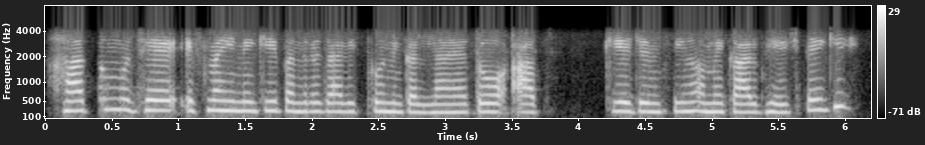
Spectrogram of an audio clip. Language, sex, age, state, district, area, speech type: Urdu, female, 30-45, Uttar Pradesh, Aligarh, urban, conversation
